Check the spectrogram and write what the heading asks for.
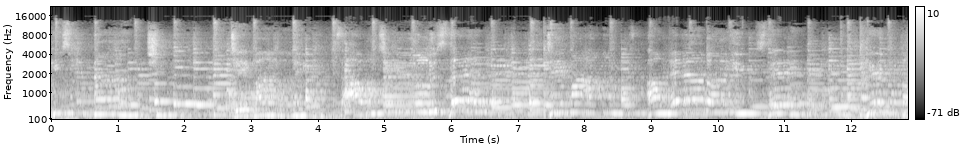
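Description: A song performed with a singing voice over instrumental backing that keeps a steady beat.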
